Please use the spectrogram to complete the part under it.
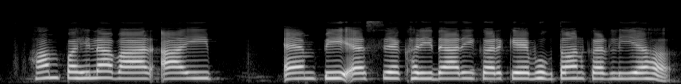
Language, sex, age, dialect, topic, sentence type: Magahi, female, 25-30, Western, banking, statement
